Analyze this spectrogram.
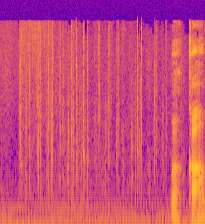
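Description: Birds flap their wings as they take off.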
